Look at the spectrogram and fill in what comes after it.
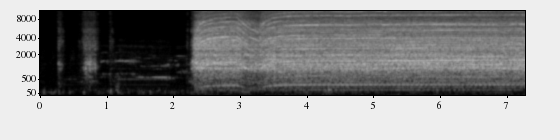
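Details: Rotary hammer drill after repair of broken bearings. Spins up quickly to a steady, clean high whine with no grinding or rattle; runs healthy.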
